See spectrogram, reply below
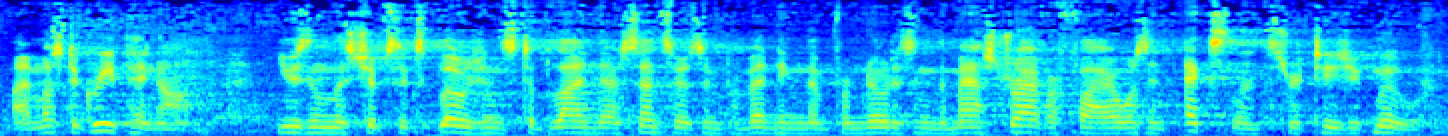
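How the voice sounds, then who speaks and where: A man's voice: on the high side, steady tone, fast talker, a bit bright. A man playing a formal, precise and approving fleet officer in a space opera audio drama. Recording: echoey hall reverb, faint noise.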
